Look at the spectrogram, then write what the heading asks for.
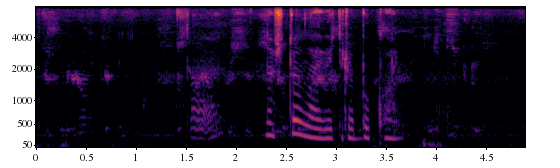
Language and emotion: Russian, sad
